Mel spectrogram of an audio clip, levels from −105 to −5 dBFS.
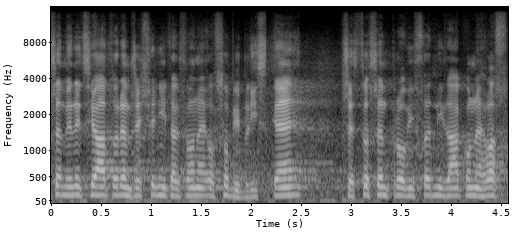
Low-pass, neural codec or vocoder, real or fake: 14.4 kHz; autoencoder, 48 kHz, 128 numbers a frame, DAC-VAE, trained on Japanese speech; fake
